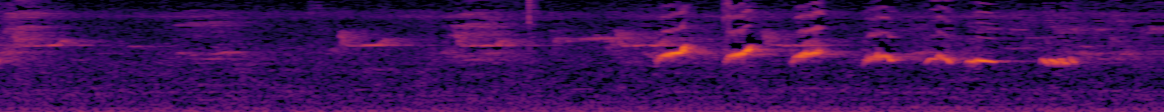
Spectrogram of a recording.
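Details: Greater green leafbird from Kalimantan singing energetically; soft faint notes give way to a run of about seven clear, short whistled notes, the first ones rising and the later ones falling, over low background noise.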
